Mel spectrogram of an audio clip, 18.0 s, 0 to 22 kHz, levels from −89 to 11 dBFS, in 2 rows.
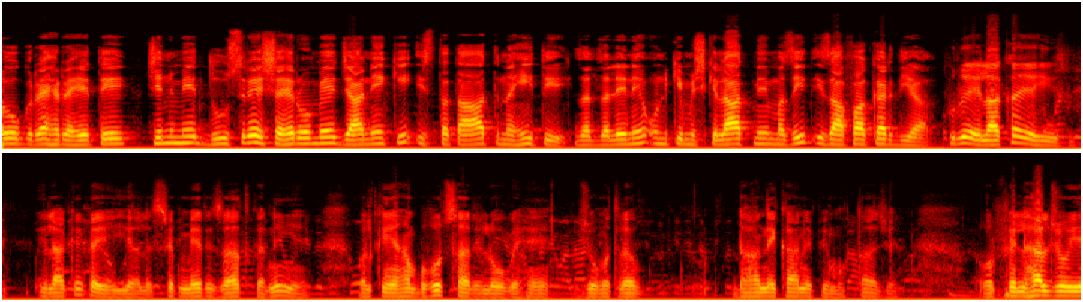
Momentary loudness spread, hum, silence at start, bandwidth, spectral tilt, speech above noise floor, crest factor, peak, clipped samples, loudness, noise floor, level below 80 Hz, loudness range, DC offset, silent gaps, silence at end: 14 LU; none; 0 s; 11 kHz; -5.5 dB/octave; 26 dB; 16 dB; -8 dBFS; under 0.1%; -25 LUFS; -51 dBFS; -60 dBFS; 8 LU; 2%; none; 0 s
